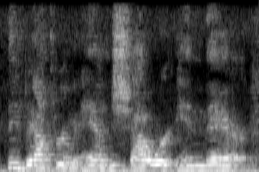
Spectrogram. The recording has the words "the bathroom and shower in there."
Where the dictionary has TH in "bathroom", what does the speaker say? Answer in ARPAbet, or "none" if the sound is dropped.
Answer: TH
